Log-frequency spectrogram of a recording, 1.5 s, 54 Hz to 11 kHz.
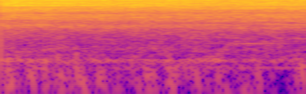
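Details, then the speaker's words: Hypertherm Powermax30 plasma cutter water separator: steady, sharp continuous hiss as air still leaks after failed epoxy fix; owner suspects pinhole crack in the bowl near the brass fitting, bowl replacement planned. "so my epoxy fix did not work um I don't know if you can hear it or not but it is is still leaking there"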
